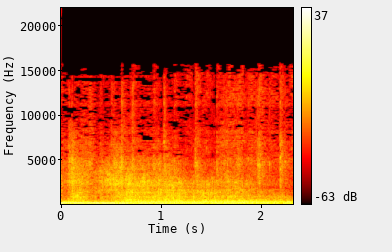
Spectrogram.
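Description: Explosion: a sudden loud blast, then a low rumble that carries on for about two seconds.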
